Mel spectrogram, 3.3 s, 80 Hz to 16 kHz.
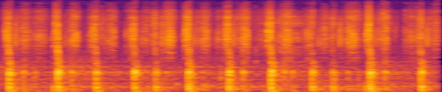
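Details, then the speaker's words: Citroën C4 rear suspension: dry, hollow plastic clacks about three a second as the loose rear shock absorber bump stop is worked by hand; bump stop to be replaced with the assembly. "o mesmo o barulho está aqui gente olha não batente do amortecedor o barulho é esse"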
